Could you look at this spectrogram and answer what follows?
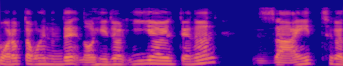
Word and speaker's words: seid: 그래서 특히 요 녀석과 요 녀석은 단어 끝에 d가 들어가지만 독일어에서 단어 끝에 있는 d는 무슨 어떻게 발음이 된다고요? t 발음이 나니까 sind가 아니고 sind가 돼야 되고 seid가 아니고 seid가 돼야 됩니다. 요거 발음 주의하세요.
